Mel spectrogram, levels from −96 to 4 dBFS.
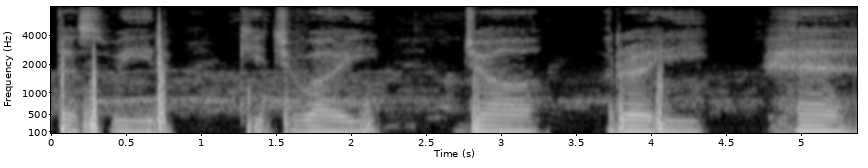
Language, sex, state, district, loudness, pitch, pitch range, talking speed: Hindi, male, Haryana, Rohtak, -27 LUFS, 120 Hz, 115-125 Hz, 55 wpm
